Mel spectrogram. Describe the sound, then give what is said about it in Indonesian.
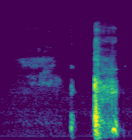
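A person coughs: a soft, breathy intake, then a short sharp cough and a stronger, raspier cough, all fairly faint. “Batuk-batuk jadinya.”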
